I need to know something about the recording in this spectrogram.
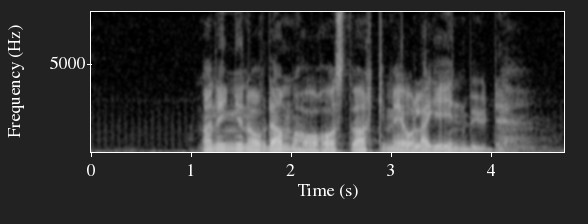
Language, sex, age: Norwegian, male, 30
